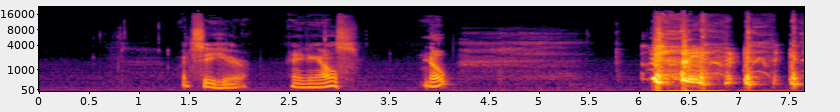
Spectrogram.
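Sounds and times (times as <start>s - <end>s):
speech: 1.4s - 3.2s, 3.8s - 4.4s
dry cough: 6.0s - 7.6s.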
